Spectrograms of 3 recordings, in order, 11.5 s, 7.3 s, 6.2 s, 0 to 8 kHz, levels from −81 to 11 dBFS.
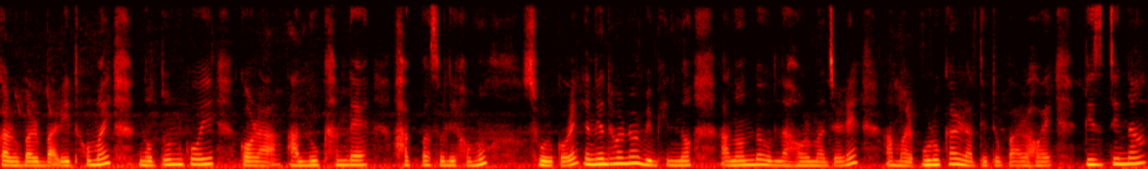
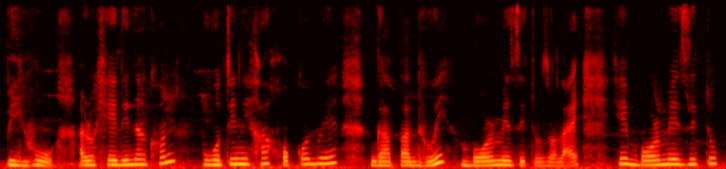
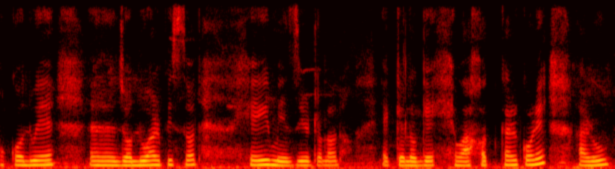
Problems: none marked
